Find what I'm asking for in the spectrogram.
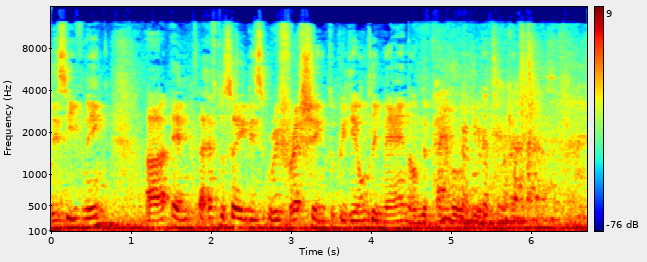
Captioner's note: laughter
